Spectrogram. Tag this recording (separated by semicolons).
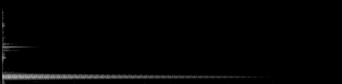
african; thumb-piano; ethnic; piano; kalimba; instrument; thumb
